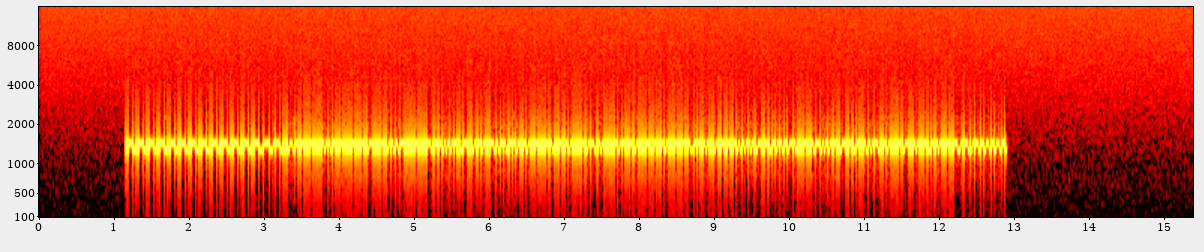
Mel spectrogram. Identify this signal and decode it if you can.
NAVTEX (SITOR-B), 100 baud, 170 Hz shift, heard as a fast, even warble, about 1360 Hz centre. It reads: THE ERROR TENDS TO DISAPPEAR IN PERCEPTIONS OF ONES OWN GROUP.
